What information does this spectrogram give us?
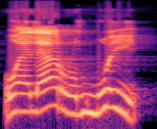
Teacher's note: والأرض أيضا أصل الكلمة الأرض، لكن الإمام ورش يقوم بحذف الهمزة ونقل حركتها للساكن الصحيح قبلها وهي لام التعريف فتصبح والأرض. نفخم الراء والضاد بأقل درجات التفخيم لأنها مكسورة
